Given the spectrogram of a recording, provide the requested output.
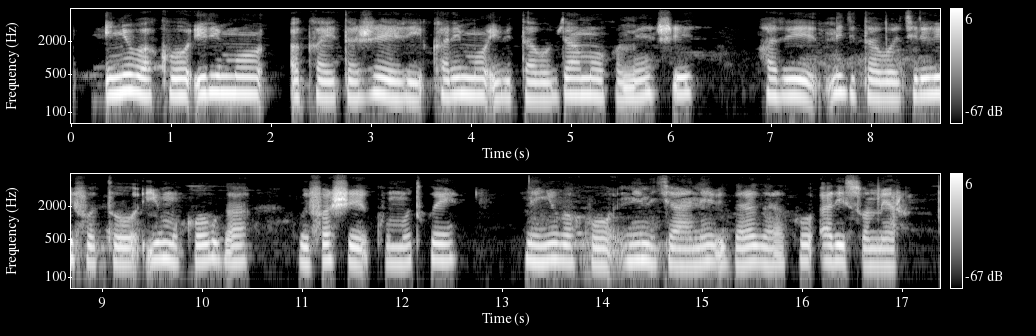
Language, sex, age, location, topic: Kinyarwanda, female, 25-35, Huye, education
